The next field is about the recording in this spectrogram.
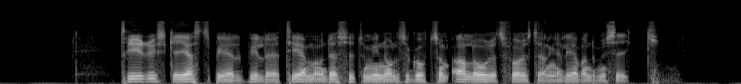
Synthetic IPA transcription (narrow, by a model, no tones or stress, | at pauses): t̪ʰɾeːɾʏskajɛst̪speːlbɪld̪aɾɛt̪ʰːeːma̰ɔ̰d̪ɛsʉ̟ːt̪ɔmɪnːəhɔlːəsɔɡɔt̪ːsɔmalːaoːɾət̪sfœːɾəst̪ʰɛlɪŋa̰ɭeːvand̪əmɵsḭːk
